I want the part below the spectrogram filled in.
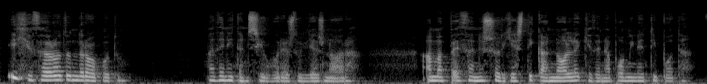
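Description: An actress playing Christina, a weary widow worn down by years of hard work, in a radio play, speaking in a tired, earnest, measured way. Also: female voice, on the low side, fairly even intonation, gravelly, darkish tone, breathy edge.

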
